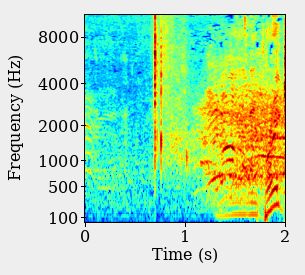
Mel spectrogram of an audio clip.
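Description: A wooden baseball bat striking a pitched ball with a single sharp crack about two-thirds of a second in, the bat breaking on contact. A man's play-by-play commentary follows near the end.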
